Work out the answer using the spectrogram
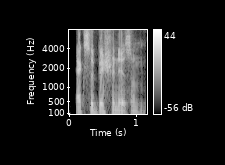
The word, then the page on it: exhibitionism: American English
